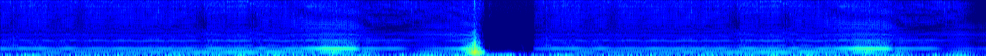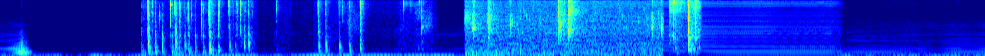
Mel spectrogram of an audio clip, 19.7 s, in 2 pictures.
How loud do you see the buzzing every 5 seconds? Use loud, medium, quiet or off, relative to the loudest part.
loud, medium, medium, quiet.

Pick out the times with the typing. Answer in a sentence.
The typing can be heard from 11.2 to 16.9 s.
